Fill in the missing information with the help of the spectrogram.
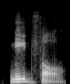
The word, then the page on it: needful: American English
